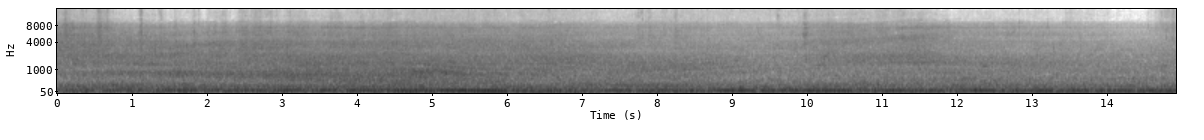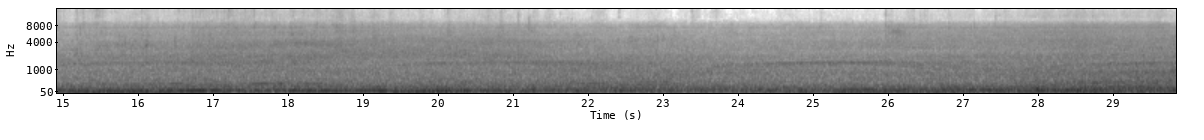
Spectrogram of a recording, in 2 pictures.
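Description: City street traffic: a steady low rumble with vehicles passing every few seconds.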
